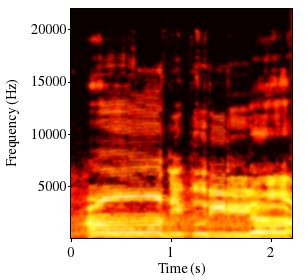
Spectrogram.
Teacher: نون ساکن کے بعد دال ہے حروف اخفا میں سے تو ادھر اخفا کریں گے، آواز کو ناک میں چھپا کر پڑھیں گے۔ ذکر اللہ، اللہ پر پڑھا جائے گا اس لیے کہ اللہ سے پہلے لفظ را کے نیچے زیر ہے تو اللہ کو پر کر کے پڑھیں گے۔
